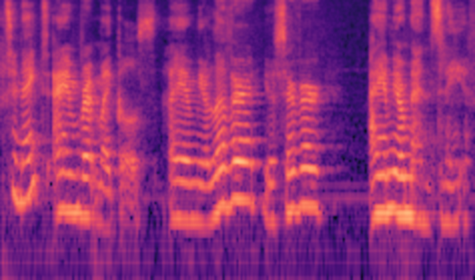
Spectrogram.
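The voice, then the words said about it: Imitates another person's voice, slight accent. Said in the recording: “He does a little accent, too.”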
